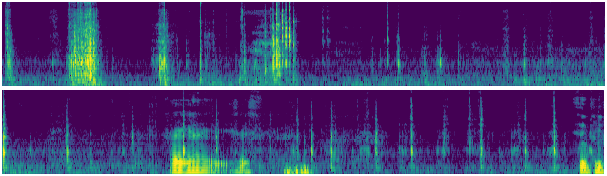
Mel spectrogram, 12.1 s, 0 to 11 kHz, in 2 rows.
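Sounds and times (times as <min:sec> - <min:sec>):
screwdriver scrape: 0:00.5 - 0:03.0
screwdriver clicking on plastic: 0:05.9 - 0:12.0.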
